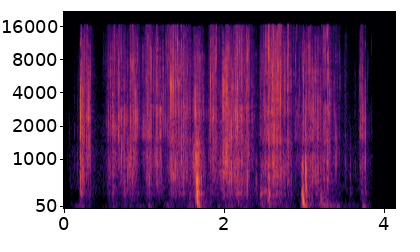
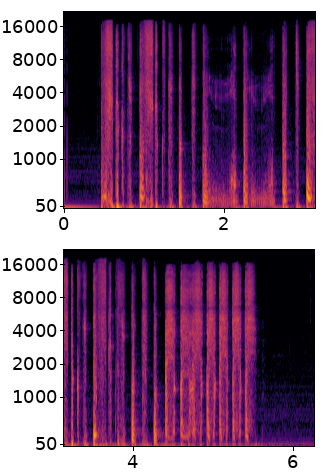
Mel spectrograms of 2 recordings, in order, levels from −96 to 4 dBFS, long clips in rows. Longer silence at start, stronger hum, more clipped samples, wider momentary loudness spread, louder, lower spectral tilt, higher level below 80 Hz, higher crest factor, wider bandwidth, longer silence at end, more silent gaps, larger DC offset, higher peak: first, 0.2 s vs 0 s; neither; neither; first, 17 LU vs 9 LU; about the same, -31 LUFS vs -31 LUFS; second, -1.5 dB/octave vs -3.5 dB/octave; second, -60 dBFS vs -42 dBFS; first, 34 dB vs 26 dB; about the same, 17 kHz vs 18 kHz; second, 0.35 s vs 0.7 s; neither; neither; first, -2 dBFS vs -6 dBFS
